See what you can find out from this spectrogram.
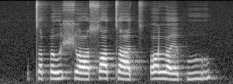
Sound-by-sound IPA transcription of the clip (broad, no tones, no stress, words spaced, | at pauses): tˤepo ʃɔ sˤytˤɛ t͡sʼɔlˠe pu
